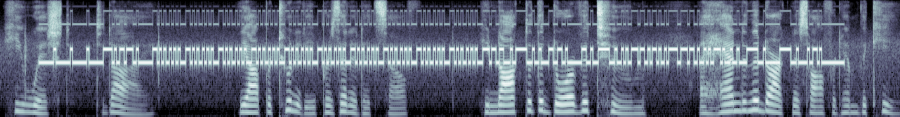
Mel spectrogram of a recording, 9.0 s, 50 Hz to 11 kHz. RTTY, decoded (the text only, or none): RYRYRYRYRYRYRYRYRYRY CT8PTJ DE JH5TKG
